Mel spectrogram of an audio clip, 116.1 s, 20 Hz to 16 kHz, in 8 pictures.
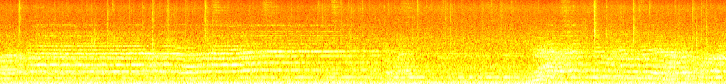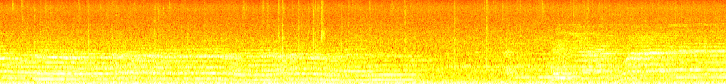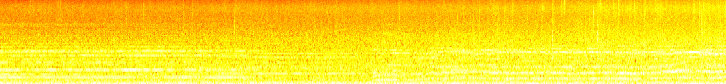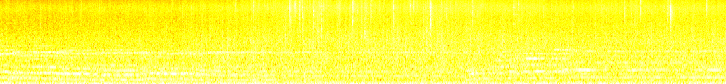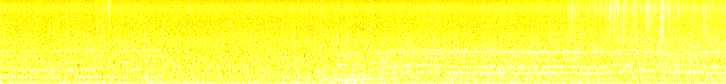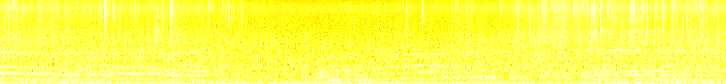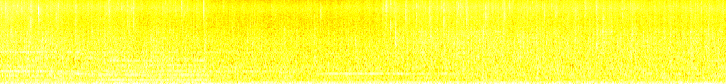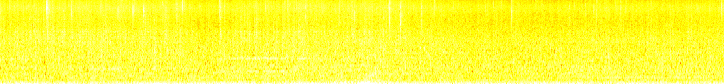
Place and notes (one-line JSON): {"title": "Jl. DR. Setiabudhi, Isola, Sukasari, Kota Bandung, Jawa Barat, Indonesia - Indonesian prayer ambience and rain", "date": "2018-11-22 13:14:00", "description": "Recorded with Roland R09 just inside patio doors: afternoon prayer chants are heard after a rain shower, rain resumes, there is some thunder, the prayer chants resume in the rain, and some ambience of the city can be heard.", "latitude": "-6.85", "longitude": "107.59", "altitude": "965", "timezone": "Asia/Jakarta"}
